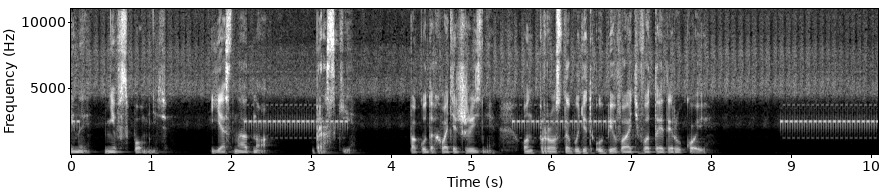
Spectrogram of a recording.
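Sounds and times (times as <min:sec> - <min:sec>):
speech: 0:00.0 - 0:03.6, 0:04.2 - 0:08.1
mobile phone ringtone with rapid pulsing electronic trill: 0:02.2 - 0:03.4, 0:05.5 - 0:07.0, 0:08.8 - 0:10.0.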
